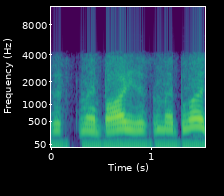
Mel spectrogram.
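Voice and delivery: ordinary talk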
